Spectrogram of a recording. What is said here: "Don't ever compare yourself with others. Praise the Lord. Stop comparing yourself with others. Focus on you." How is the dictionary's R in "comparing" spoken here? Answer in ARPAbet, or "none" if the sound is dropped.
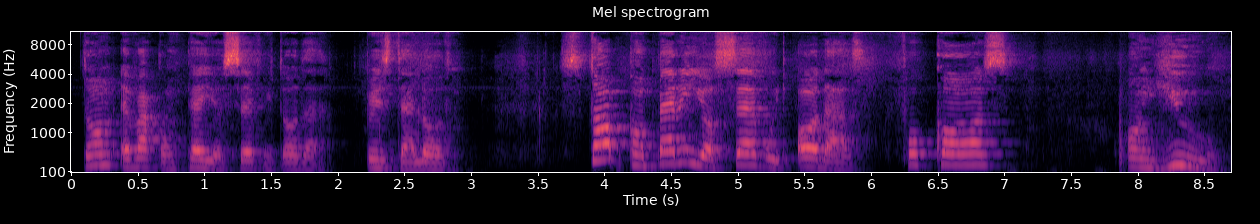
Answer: R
